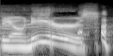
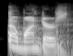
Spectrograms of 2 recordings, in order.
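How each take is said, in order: First: The name is said as 'oh-nee-ders'. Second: The name is said like the word 'wonders'. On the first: The speaker calls it wrong. "everybody kept pronouncing it the O-Neaters" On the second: The speaker calls it right.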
